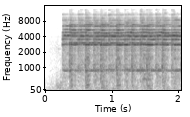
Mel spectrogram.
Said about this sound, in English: She rings a crystal bell.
